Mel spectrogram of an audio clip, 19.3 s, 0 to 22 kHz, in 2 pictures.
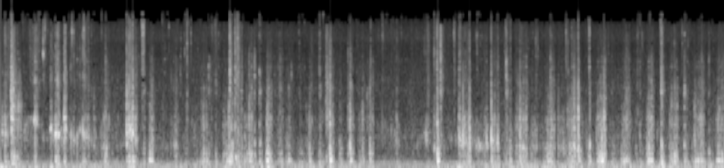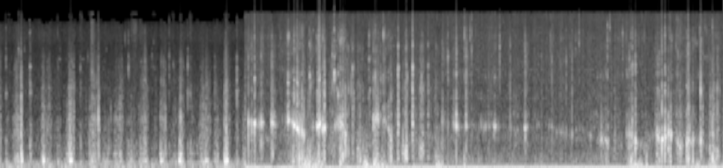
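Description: Close-miked chewing of edible chalk: many sharp crunches and clicks as the pieces are bitten and ground between the teeth, over a low steady hum. About 13 seconds in it changes to louder, denser chewing of grey clay held right at the microphone, with wet mouth sounds.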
